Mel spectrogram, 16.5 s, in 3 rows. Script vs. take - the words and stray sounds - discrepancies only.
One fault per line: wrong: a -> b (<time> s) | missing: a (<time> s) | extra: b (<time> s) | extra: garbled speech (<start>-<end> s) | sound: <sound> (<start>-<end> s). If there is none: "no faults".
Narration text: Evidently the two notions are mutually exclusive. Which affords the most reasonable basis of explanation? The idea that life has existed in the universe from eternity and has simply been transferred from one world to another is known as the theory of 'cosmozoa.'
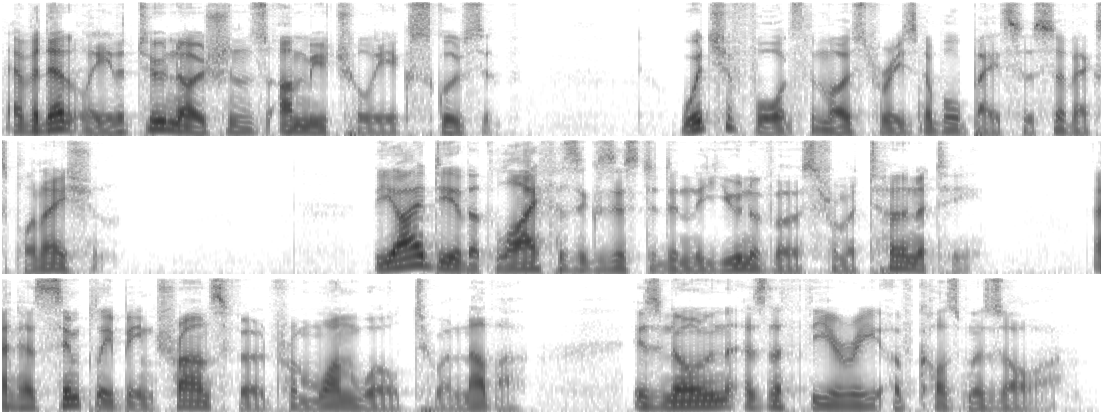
no faults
